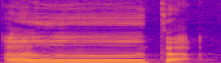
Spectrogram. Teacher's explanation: nun mati bertemu dengan ta, ikhfa, jadi disamarkan, dia ditekan selama 2 harokat, lalu kita samarkan anta ya, anta ya, bukan anta tapi anta ya.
